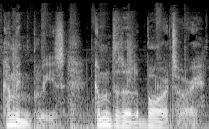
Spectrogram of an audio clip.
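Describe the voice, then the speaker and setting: A man's voice: lowish voice, sing-song, fast talker, mellow, faint music behind. A man playing an obsessed, arrogant scientist in a grandiose, theatrical amateur audio drama. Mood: grandiose, exultant. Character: obsessed, arrogant scientist who creates a monster.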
